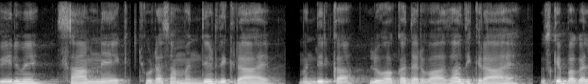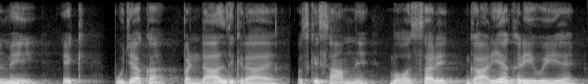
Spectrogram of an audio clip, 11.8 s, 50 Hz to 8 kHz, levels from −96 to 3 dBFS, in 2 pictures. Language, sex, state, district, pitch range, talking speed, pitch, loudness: Hindi, male, Bihar, Kishanganj, 135-155 Hz, 190 wpm, 150 Hz, -18 LUFS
